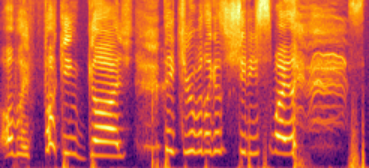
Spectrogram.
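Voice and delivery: very loud, high crying laughter through every word. Reacting to a drawing on stream, crying with laughter. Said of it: "I'm crying".

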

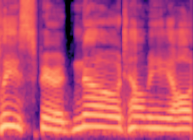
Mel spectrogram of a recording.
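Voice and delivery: high, slow, begging and pleading tone.

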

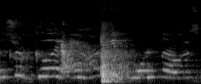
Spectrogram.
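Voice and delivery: high, wailing, upset voice full of dismay.

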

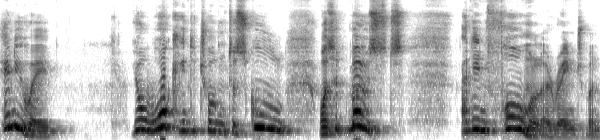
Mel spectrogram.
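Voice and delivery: very high, airy sing-song crowing. As another man stays silent, a woman speaks up, crowing airily. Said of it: "Blake to crow airily".

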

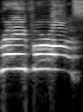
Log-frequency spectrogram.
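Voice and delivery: very high, loud, roof-raising group scream. Recalling how the students answered their teacher, retelling a group scream.

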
